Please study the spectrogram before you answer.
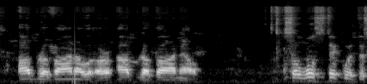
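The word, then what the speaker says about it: Abravanel: Oh, I should mention, by the way, many people pronounce this name uh Abarbanel.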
